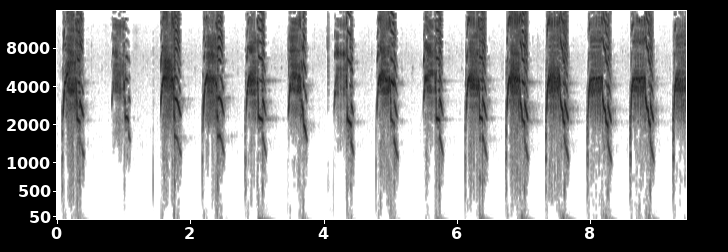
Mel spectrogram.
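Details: Golden eagle chick at a Bucovina nest, 28 July 2021, loudly vocalizing after its mother delivers a magpie as prey; close, piercing screams repeated steadily, around fifteen sharp calls, each short and strident with brief pauses between.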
